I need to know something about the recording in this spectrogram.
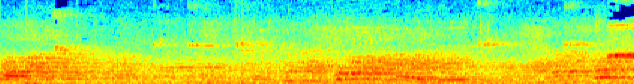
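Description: A basketball being dribbled on a gym floor, with voices calling out in the large gym.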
